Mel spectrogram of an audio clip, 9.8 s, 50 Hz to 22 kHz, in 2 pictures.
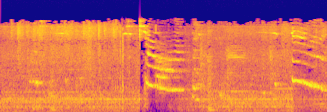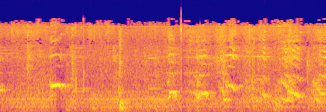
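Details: A 7-week-3-day-old black male Labrador Retriever puppy, white chest patch, from a litter of 10, gives high, sliding whimpers that drop in pitch, spaced a second or two apart.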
